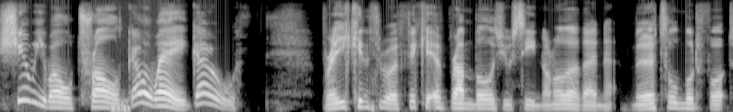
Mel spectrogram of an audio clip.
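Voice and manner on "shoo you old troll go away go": high, panicked, drawn-out shout. Narrator voicing a character driving off a troll, Myrtle Mudfoot's high panicked voice. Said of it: "a high, panicked voice call out".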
